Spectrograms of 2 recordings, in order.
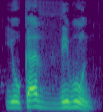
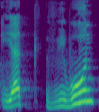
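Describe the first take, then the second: First: يكذبون said as yukadhdhibūn with u on ya, open kaf and a doubled dhal; يكذبون recited slowly with a stressed double dhal; Warsh reading. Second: يكذبون said as yakdhibūn with a silent kaf and no doubling; يكذبون recited slowly with an open ya and a light dhal; Hafs reading. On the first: Teacher contrasting Warsh with Hafs, slow careful recitation. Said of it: "ورش يقرأ". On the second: Teacher giving the Hafs reading, slow careful recitation. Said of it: "حفص يقرأ". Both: Shown as a demonstration.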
